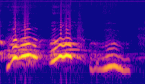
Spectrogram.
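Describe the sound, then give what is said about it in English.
Human voices imitate an owl's hoot: two rising-and-falling hoots followed by a longer, lower one, sung clearly with no talking around them. “The owls, can somebody sound like an owl?”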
